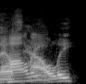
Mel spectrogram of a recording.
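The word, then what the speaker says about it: haole: It's Hioli. H A O L E. H A O L E. And it's pronounced. Howie.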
